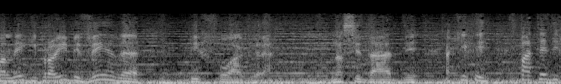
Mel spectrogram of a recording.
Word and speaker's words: foie gras: Que a pronúncia certa é foie gras.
